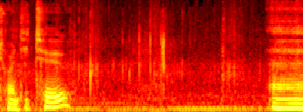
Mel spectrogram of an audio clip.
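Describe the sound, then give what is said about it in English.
Footsteps on a farm track in the east of England: a few soft, faint steps in a quiet gap between bursts of a man's speech. “And I'm going for a walk with my dog friend.”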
